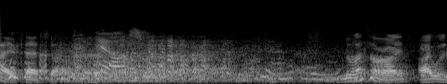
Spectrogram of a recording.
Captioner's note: laughter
